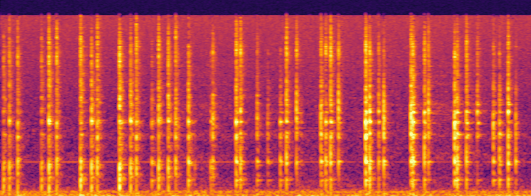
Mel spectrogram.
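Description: Fingertips tap rapidly on the lid of a hollow, round blue steel cookie tin. The taps come in quick, uneven bursts, each a short hollow knock that dies away almost at once. A faint metallic ring sits over a steady low rumble.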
